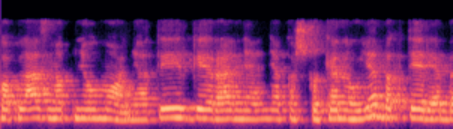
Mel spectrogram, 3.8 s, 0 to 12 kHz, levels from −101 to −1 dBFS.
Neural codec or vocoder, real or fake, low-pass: none; real; 7.2 kHz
